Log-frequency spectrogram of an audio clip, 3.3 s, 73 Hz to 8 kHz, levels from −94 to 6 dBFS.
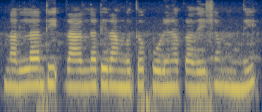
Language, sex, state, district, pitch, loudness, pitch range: Telugu, female, Telangana, Mahabubabad, 215 Hz, -15 LUFS, 210-220 Hz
